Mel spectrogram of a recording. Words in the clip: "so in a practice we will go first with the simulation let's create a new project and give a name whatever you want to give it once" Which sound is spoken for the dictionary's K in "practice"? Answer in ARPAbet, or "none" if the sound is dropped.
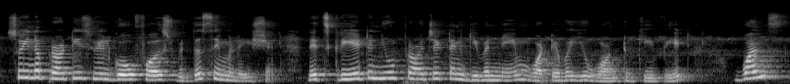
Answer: none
